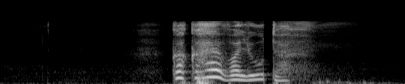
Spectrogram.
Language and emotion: Russian, sad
